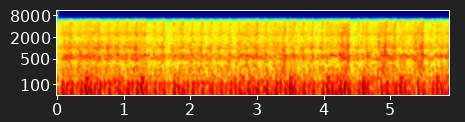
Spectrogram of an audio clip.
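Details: 1994 Harley-Davidson Evolution Sportster with a 1996 engine, carburetor problem, ignition timing set by the timing marks; a steady, even V-twin idle with a loping beat and no knocks or misses; normal idle.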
